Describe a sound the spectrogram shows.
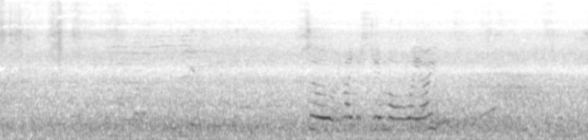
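Voices murmur in a large echoing hall.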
